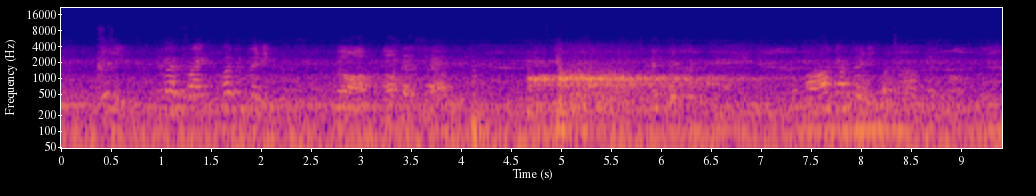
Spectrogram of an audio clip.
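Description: Men talk and call out to each other, echoing.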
